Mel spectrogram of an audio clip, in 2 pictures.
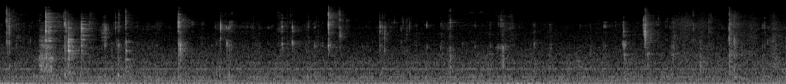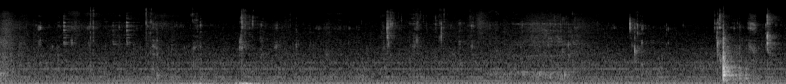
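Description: Close-miked chewing and biting into a large burger: soft wet mouth sounds and scattered small clicks, over a steady faint hum.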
